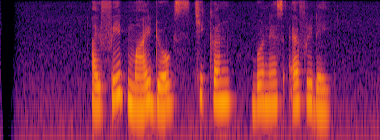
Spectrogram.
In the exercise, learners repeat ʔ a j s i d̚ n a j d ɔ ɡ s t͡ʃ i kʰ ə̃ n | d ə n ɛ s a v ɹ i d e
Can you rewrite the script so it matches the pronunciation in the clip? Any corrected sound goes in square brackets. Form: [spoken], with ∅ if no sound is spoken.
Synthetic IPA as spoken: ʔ a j [f] i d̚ [m] a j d ɔ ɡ s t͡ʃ i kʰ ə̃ n | [b] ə n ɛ s [ɛ] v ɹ i d e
